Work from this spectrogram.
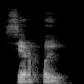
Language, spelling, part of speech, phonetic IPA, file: Russian, серпы, noun, [sʲɪrˈpɨ], Ru-серпы́.ogg
- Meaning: nominative/accusative plural of серп (serp)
